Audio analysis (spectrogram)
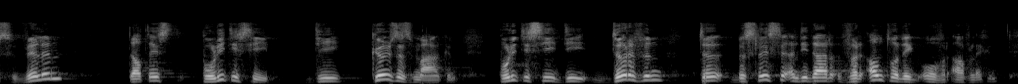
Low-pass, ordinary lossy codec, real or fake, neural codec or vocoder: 7.2 kHz; none; real; none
